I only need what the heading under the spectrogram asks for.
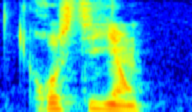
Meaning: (adjective) 1. crispy, crunchy 2. suggestive, bawdy, filthy, saucy; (verb) present participle of croustiller
- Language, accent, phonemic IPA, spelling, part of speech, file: French, France, /kʁus.ti.jɑ̃/, croustillant, adjective / verb, LL-Q150 (fra)-croustillant.wav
